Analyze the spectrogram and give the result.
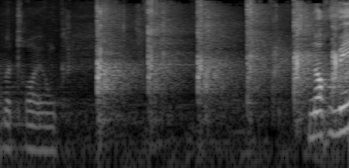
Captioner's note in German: Beifall DIE LINKE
